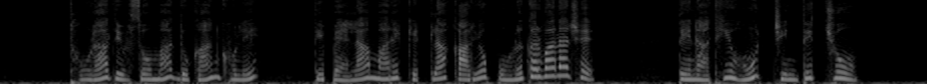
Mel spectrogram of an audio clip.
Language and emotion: Gujarati, fearful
